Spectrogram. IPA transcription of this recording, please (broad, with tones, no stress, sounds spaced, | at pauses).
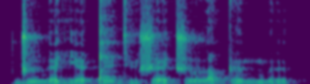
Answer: d͡ʒ ũ˨ n̪ œ˦ rʲ œ˦ ǃ ø˨ dʱ ʉ˦ ʃ œ˦ t͡ʃ o̰˦ l ɑ˨ ʈ ɵ˦ mː ɵ˨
